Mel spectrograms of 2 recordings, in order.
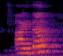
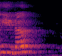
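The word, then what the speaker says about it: either: everybody, anybody, nobody, आइदर, और यू कैन से ईदर, both द pronunciation are correct, आइदर, नाइदर, आइदर means दो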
